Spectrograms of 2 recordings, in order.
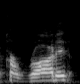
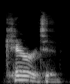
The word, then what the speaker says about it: carotid: could not believe that he pronounced the carotid artery as carroted yep you don't have a carotid artery you like bugs bunny have a carroted artery like i say carrot it nothing horrible but this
